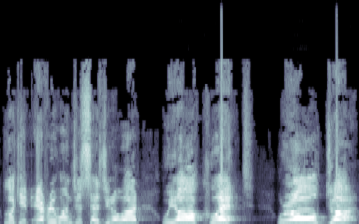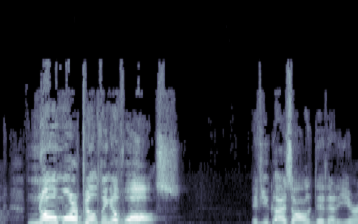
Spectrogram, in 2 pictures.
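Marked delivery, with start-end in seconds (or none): 1.3-6.7 loud, slow, high declaration of giving up; mock quitting shout. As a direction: shout it like a whole crowd quitting. Voicing quitters in a sermon.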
